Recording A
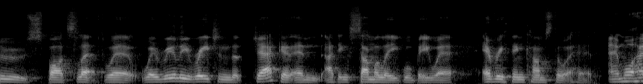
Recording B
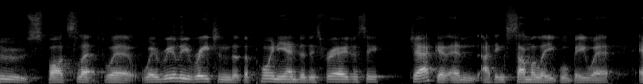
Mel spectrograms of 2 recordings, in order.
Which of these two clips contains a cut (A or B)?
A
